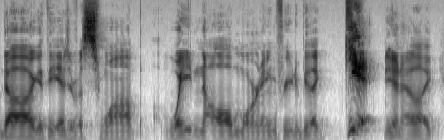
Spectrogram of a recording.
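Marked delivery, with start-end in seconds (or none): 3.4-3.8 high, loud one-word call to a dog; sharp command. Retold or imitated. Hunter releasing bird dog, sharp loud call. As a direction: snap it like releasing a hunting dog.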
